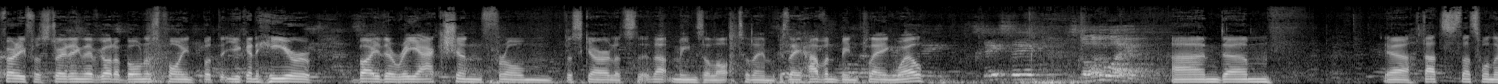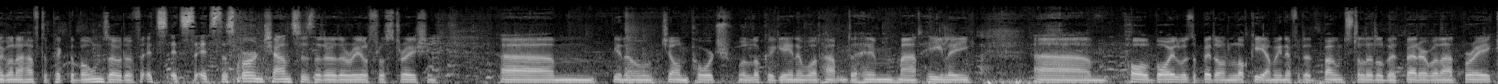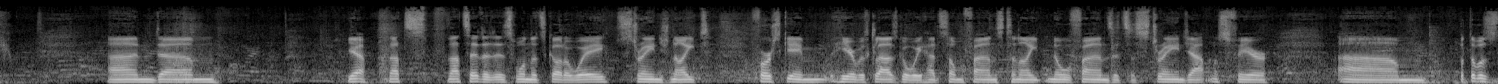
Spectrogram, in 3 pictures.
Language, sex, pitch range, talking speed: English, male, 105-120 Hz, 170 wpm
